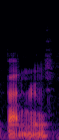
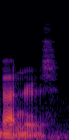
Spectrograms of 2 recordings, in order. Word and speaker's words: Baton Rouge: And if I'm mispronouncing that, those Louisianans, please correct me, but I'm pretty sure it's Baton Rouge.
